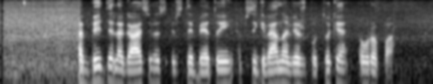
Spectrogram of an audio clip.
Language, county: Lithuanian, Vilnius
